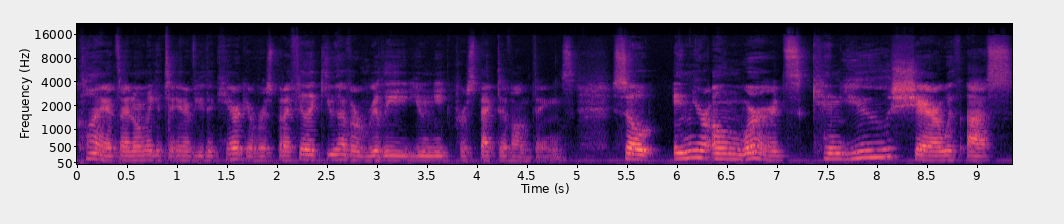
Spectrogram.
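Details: Adult interviewer; typical speech.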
